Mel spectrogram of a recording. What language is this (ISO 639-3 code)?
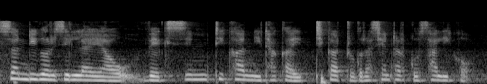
brx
